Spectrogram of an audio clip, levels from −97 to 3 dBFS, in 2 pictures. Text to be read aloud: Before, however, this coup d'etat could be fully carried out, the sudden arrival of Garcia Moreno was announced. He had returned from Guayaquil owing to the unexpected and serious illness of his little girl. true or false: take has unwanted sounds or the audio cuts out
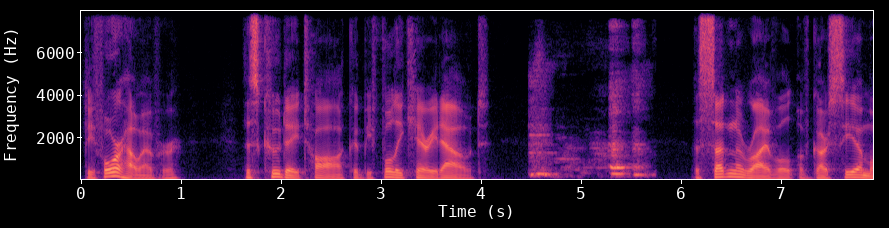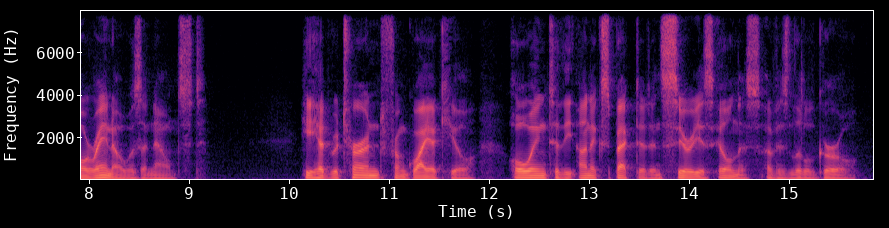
true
